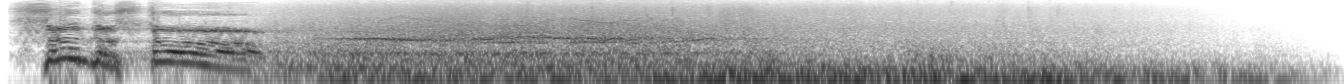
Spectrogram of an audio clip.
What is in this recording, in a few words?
skill thunderstorm enemy en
